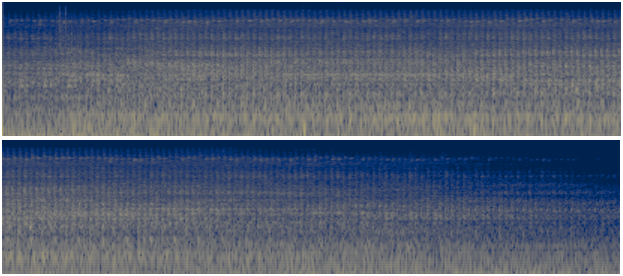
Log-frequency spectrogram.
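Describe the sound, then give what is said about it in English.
The diesel engine of an old bus, setting off on a tour to Slapton, rumbles steadily, a continuous low, rough throb with a faint knocking texture, holding even in loudness throughout with no voices. “Beautiful sound of the old diesel there.”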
